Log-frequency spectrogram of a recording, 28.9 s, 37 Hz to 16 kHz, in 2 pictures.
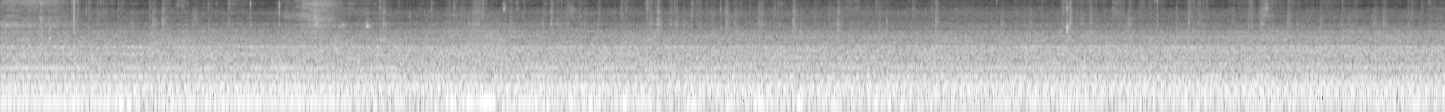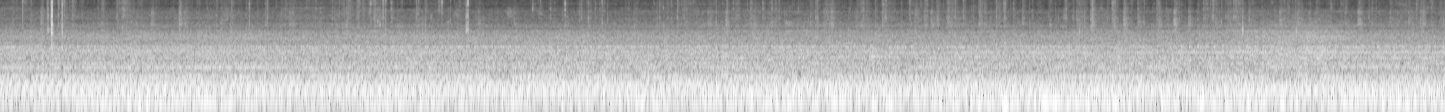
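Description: Interior of a Class 158 diesel multiple unit running at speed: the steady drone of its underfloor diesel engine over the rumble of wheels on rail, with a few faint clicks.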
